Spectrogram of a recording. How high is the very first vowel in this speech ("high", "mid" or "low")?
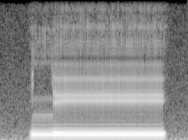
mid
